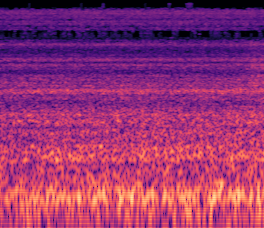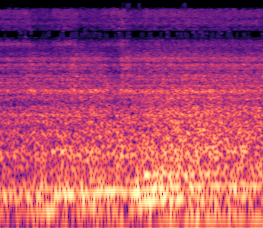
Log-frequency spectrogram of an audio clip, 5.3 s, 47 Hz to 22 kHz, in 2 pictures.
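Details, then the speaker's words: 1979 Buick Limited Landau, 350 Buick V8, first run after long storage, old gas drained, new fuel pump, some two-stroke gas in fuel, smoking a little: loud, uneven idle with lumpy low pulse and rising roar; rough idle. "got a lot of stuff around here but she's odling got a little two-stroke gas in it smoking a little bit"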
